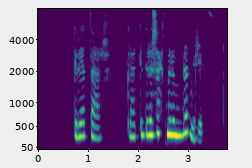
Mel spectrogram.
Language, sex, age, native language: Icelandic, female, 11, Icelandic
